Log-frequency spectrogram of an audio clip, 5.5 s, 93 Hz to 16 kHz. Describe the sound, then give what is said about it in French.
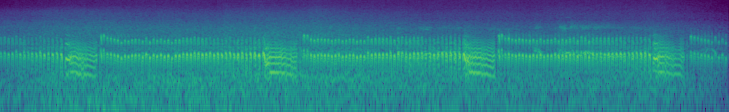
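A storm petrel, a small seabird weighing only about 29 grams, sings: a long, steady, buzzing purr that churns on without pause, broken about every second and a half by a quick hiccuping note, with no voices. “Voici un extrait de son chant.”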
